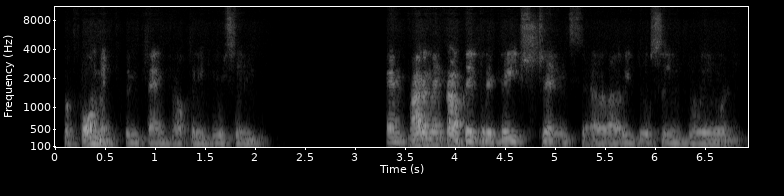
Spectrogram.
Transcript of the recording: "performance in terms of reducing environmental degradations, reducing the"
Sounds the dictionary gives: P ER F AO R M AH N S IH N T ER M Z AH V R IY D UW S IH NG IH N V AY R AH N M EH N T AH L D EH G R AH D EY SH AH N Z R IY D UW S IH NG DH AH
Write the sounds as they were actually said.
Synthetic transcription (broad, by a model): P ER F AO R M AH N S IH N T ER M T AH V R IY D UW S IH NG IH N P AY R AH M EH N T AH L D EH G R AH D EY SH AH N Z R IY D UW S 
